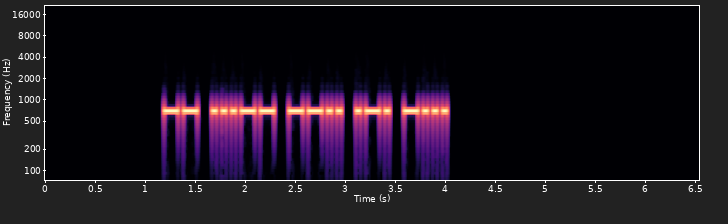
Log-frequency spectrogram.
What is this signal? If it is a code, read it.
Morse code, heard as a keyed tone, about 25 wpm, 700 Hz. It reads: M3ZRB
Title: DXCC-100 Call Signs - 5 Characters - Repeated 3x - 25wpm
